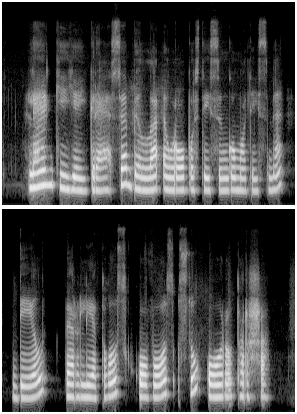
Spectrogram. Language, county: Lithuanian, Klaipėda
